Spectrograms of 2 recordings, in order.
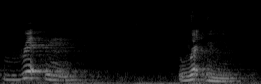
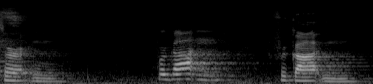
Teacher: try this glottal stop on the end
